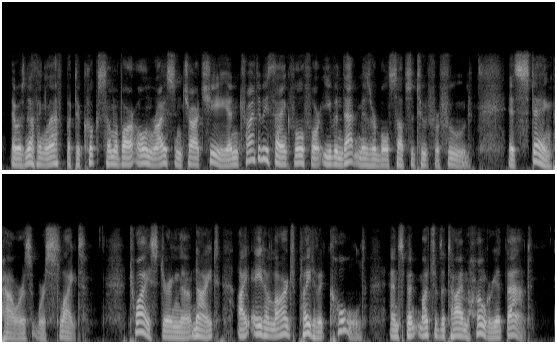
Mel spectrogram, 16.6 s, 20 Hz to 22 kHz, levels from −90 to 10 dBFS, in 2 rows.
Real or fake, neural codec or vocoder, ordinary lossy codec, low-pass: real; none; Opus, 32 kbps; 7.2 kHz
